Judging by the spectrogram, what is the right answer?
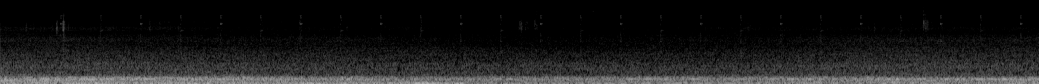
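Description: Steady road and engine noise of a car driving on a highway, heard from inside the cabin: a low, even rumble with a few faint light clicks.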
